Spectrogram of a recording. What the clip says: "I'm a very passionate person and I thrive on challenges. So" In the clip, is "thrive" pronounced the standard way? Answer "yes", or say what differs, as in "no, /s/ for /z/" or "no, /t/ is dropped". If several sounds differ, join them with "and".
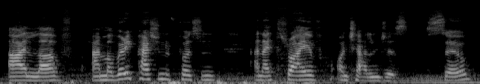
yes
